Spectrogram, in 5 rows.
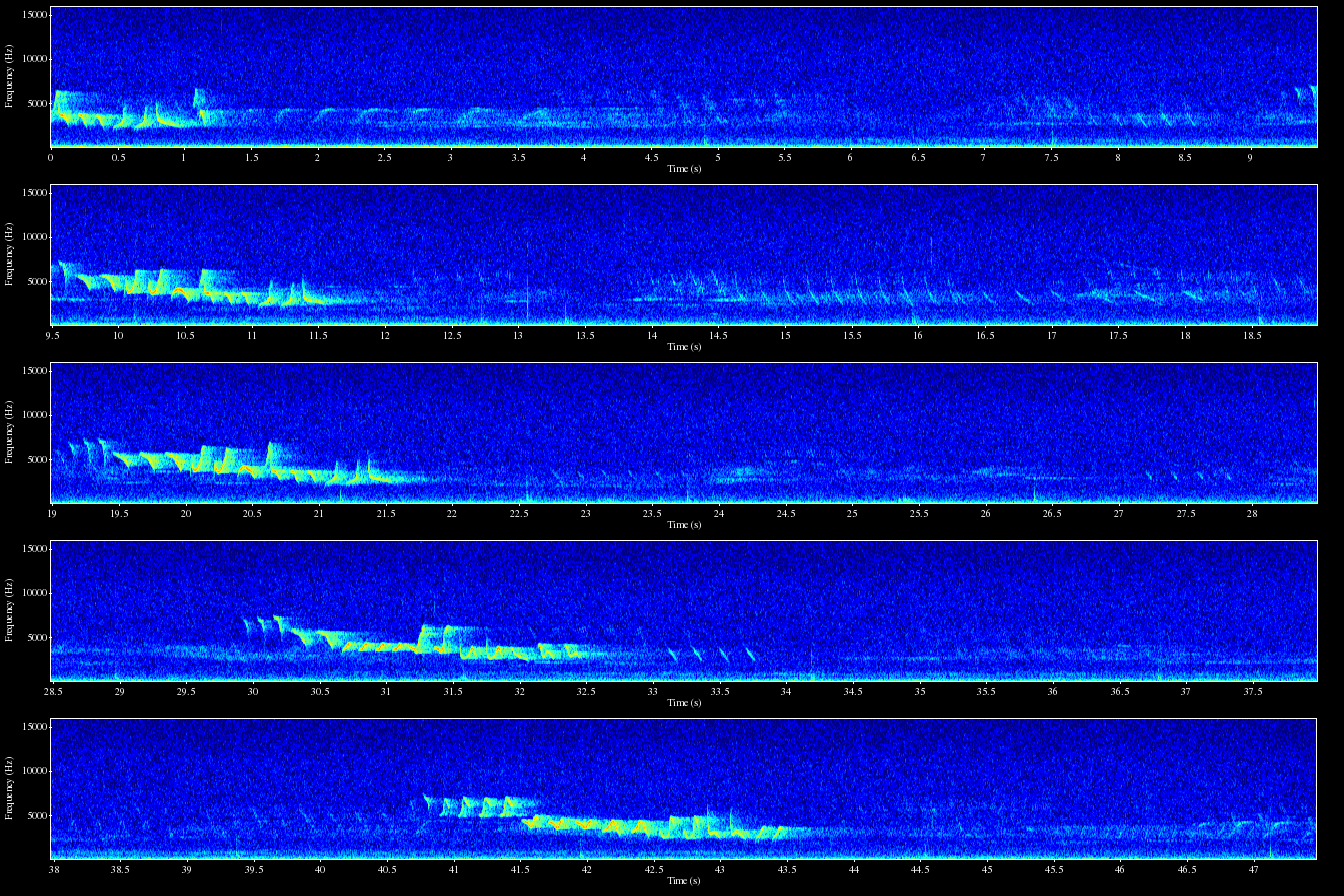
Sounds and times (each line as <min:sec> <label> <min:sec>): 0:07.2 Willow warbler 0:47.4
